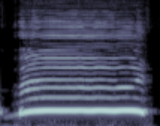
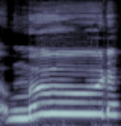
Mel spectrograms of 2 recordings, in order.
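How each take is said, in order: First: Very loud, very high squeal; high-pitched shriek. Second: Loud and high, full of glee; excited shout. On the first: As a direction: scream it with delight. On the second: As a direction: belt it out. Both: Real, not acted. Excited exclamation.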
